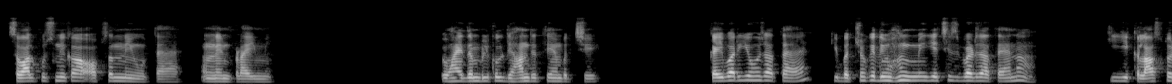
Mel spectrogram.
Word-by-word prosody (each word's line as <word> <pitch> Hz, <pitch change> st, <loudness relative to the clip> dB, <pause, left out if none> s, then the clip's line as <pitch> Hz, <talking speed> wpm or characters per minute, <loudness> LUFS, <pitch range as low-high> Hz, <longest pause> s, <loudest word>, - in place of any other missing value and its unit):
सवाल 155 Hz, +1 st, +7 dB
पूछने 175 Hz, +1 st, -4 dB
का 165 Hz, -, +6 dB
ऑप्शन 160 Hz, +2 st, -2 dB
नहीं 155 Hz, -2 st, -2 dB
होता 125 Hz, -2 st, -7 dB
है 120 Hz, -, -12 dB, 0.2 s
ऑनलाइन 140 Hz, -1 st, +1 dB
पढ़ाई 130 Hz, 0 st, 0 dB
में। 125 Hz, -1 st, -10 dB, 1.7 s
तो 150 Hz, -, -1 dB
वहाँ 150 Hz, +1 st, +4 dB
एकदम 160 Hz, +1 st, +3 dB
बिल्कुल 165 Hz, +1 st, -2 dB
ध्यान 150 Hz, +1 st, +2 dB
देते 155 Hz, 0 st, -5 dB
हैं 150 Hz, -, -1 dB
बच्चे। 140 Hz, -1 st, -6 dB, 1.1 s
कई 160 Hz, +1 st, +7 dB
बार 190 Hz, +1 st, +5 dB
ये 195 Hz, +1 st, -2 dB
हो 195 Hz, 0 st, -1 dB
जाता 180 Hz, -4 st, 0 dB
है 155 Hz, -, -7 dB, 0.2 s
कि 165 Hz, -, -9 dB
बच्चों 155 Hz, +4 st, -1 dB
के 195 Hz, -, +4 dB
दिमाग 180 Hz, -2 st, +2 dB, 0.2 s
में 180 Hz, -, 0 dB
ये 180 Hz, 0 st, +1 dB
चीज़ 180 Hz, -1 st, -5 dB
बैठ 175 Hz, 0 st, +4 dB
जाती 160 Hz, -3 st, +1 dB
है 155 Hz, -, -2 dB
ना 190 Hz, +3 st, -4 dB, 0.9 s
कि 165 Hz, -, -11 dB
ये 165 Hz, -, 0 dB
क्लास 145 Hz, +2 st, +5 dB
तो 175 Hz, -, +1 dB
160 Hz, 200 wpm, -22 LUFS, 145-175 Hz, 1.7 s, सवाल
